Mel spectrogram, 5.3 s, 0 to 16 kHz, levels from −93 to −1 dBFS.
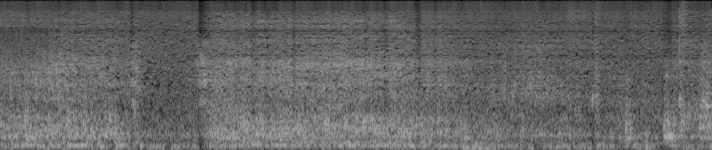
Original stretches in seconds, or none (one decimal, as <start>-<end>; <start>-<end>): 0.0-1.4; 2.2-2.6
